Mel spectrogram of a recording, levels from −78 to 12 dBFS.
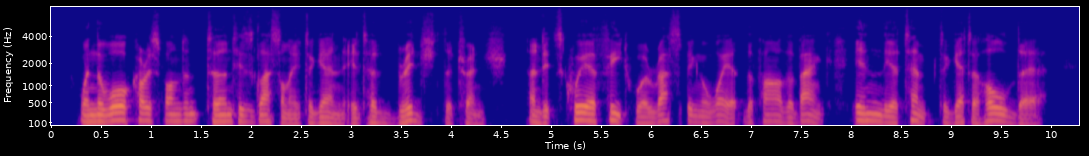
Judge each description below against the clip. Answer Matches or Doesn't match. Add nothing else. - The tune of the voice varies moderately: Matches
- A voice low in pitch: Matches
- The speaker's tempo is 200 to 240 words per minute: Matches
